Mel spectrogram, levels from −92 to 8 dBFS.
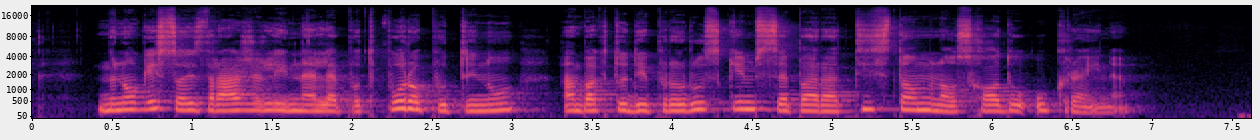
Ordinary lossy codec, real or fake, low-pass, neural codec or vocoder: none; fake; none; vocoder, 44.1 kHz, 128 mel bands every 256 samples, BigVGAN v2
